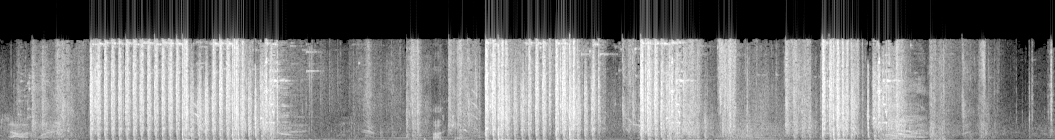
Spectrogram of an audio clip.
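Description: Rapid gunfire crackles in sharp bursts.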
